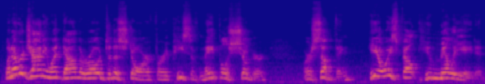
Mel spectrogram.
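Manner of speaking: lively storybook reading aloud; reading to children. A narrator's reading. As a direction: read it out to the class, bright and clear.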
